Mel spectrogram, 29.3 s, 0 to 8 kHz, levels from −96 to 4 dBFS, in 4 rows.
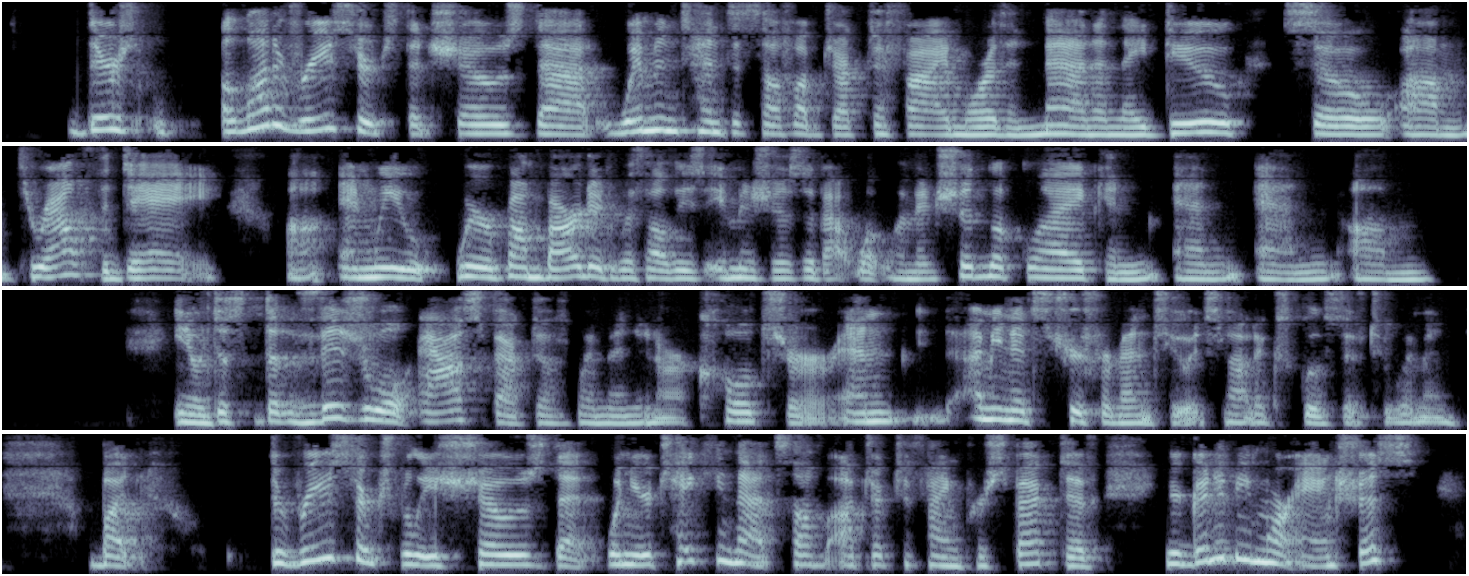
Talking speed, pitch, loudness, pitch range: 170 wpm, 185 Hz, -19 LUFS, 170-215 Hz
